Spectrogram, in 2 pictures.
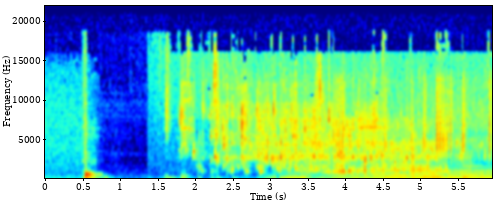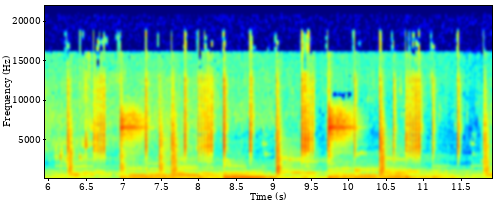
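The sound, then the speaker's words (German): A single sharp cork pop, then prosecco pouring into a glass with a bubbling, rising gurgle and fizz that grows steadily louder and fuller, with no voices. “Die Korken knallen, der Prosecco fließt.”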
